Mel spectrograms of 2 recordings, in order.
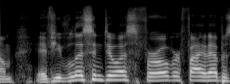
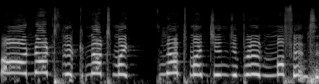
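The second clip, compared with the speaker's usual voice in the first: put-on cartoon cookie voice, higher pitch. Doing the Shrek character who pleads while being eaten: Gingerbread Man voice. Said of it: "what does he say when he gets eaten".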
